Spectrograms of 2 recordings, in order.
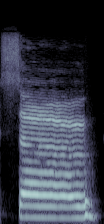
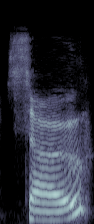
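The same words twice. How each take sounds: First: It sounds like adding something more. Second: It sounds like asking for something.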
